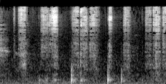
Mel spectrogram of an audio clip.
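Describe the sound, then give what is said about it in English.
Pen strokes as someone draws in a different color, a steady scratchy rasp with a few sharper taps where strokes start and lift. “I'm going to draw this in a different color for you so that it gets your attention”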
